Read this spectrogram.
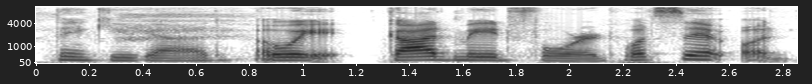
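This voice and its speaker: A woman's voice: fairly low pitch, normal speed, vocal fry, fairly bright tone. A woman co-hosting a podcast in casual comedic banter, speaking in an offhand, slangy way with some swearing. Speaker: podcast co-host.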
